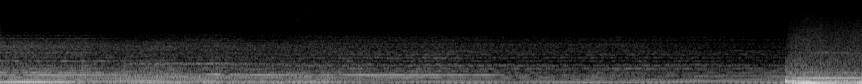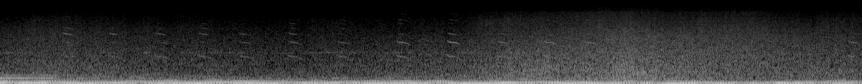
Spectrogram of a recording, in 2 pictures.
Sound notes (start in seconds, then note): 9.1 bird cawing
